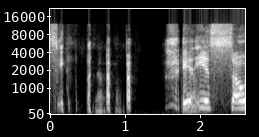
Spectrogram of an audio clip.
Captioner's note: laughing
